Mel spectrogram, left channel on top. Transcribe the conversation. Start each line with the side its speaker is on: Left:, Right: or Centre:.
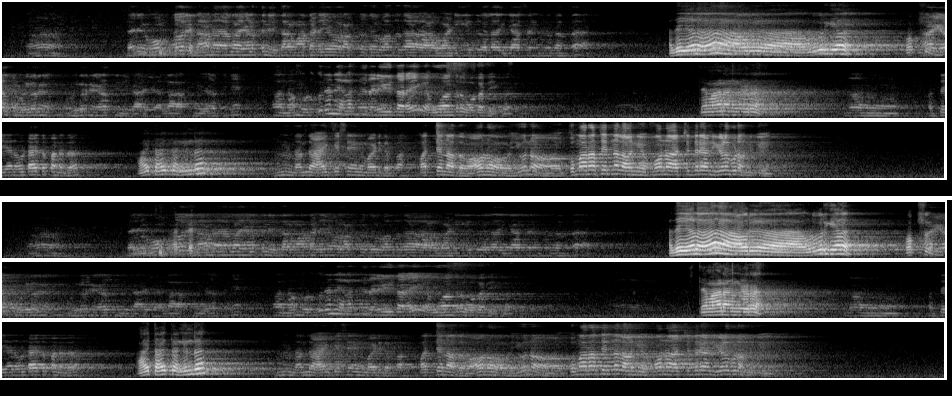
Left: ಹಾ ಸರಿ
Right: ಹ್ಮ
Left: ಓಮ ತೋ್ರರಿ
Right: ಮತ್ತೆ
Left: ನಾನು ಎಲ್ಲ ಹೇಳ್ತೇನಿ ಈ ತರ ಮಾತ್ರ ಡ ರೊಕ್ಕದ ಬಂದದ ಅಡಡಿ ಇದು ಎಲ್ಲ ಗ್ಯಾಸ್ ಸಿಲಿಂಡರ್ ಅದಂತ
Right: ಅದೇ ಹೇಳ ಅವ್ರ ಹುಡುಗರ್ರಿಗೆ ಹೇಳ ಒಪ್ಸ
Left: ಹಾ ಯಳ್ತ ಇಡ್ವ
Right: <inaudible>
Left: ಈಗ ಎಲ್ಲ ಹೇಳ್ತೀನಿ ನಮ್ ಹುಡುಗದೇನೆ ಎಲ್ಲ ರೆಡಿ ಇದ್ದಾರೆ ಈಗ ಹೂ ಅಂದ್ರೆ ಹೋಗೋದ ಈಗ
Right: ಹ್ಮ ಮತ್ತೆ ಮಾಡ ಹಂಗಾರ
Left: ಹ್ಮ ಹ್ಮ್ ಮತ್ತೆ ಏನ್ ಊಟ ಆಯ್ತಪ್ಪನ್ದ
Right: ಆಯ್ತಾಯಯ್ತಾ ನಿಂದ
Left: ಹ್ಮ್ ನಂದು ಆಯ್ಕೇಶ ಹೆಂಗ ಮಾಡಿದಪ್ಪಾ ಮತ್ತೇನ ಅದು ಅವ್ನು ಇವನು ಕುಮಾರ್ ಅಂತ ಇದ್ನಲ್ಲ ಅವ್ನಿಗೆ ಫೋ ಹಚ್ಚಿದ್ರೆ ಅವ್ನಿಗೆ ಹೇಳ್ಬಿಡು ಅವನಿಗೆ <unintelligible>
